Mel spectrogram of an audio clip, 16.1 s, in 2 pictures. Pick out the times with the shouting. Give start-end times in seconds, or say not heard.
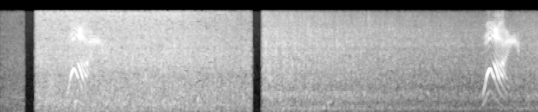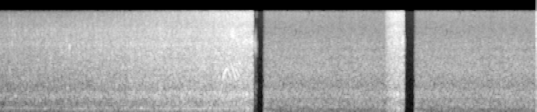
1.0-1.6, 7.2-7.8, 11.3-11.9.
